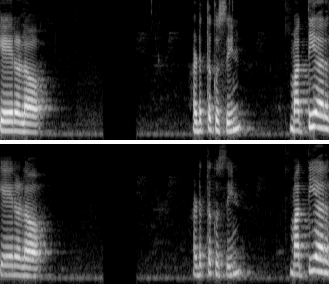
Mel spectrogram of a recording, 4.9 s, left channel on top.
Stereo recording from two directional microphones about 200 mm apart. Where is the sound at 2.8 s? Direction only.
35° left (ahead or behind).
